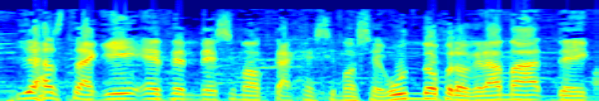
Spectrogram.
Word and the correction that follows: octogésimo: Y hasta aquí el centésimo octogésimo tercer programa de Caviar Online.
